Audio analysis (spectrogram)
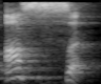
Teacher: في انفتاح في الاوتار الصوتيه هكذا، عدم هزة في الأوتار الصوتية · Term: همس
